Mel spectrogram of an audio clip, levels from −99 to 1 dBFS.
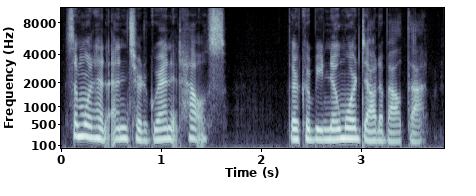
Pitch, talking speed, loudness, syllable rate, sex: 195 Hz, 205 wpm, -16 LUFS, 7.3 syllables/s, female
